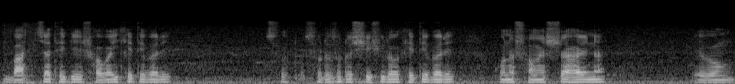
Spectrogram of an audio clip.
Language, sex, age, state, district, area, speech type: Bengali, male, 30-45, West Bengal, Birbhum, urban, spontaneous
